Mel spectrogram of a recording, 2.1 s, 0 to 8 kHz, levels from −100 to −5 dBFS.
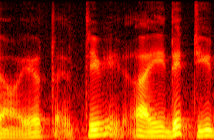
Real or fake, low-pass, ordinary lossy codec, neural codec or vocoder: real; none; none; none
